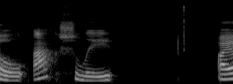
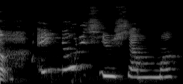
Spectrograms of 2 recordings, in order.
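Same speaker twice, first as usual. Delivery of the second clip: creepy voice; 10 semitones higher than usual. Pretend. Creepy playful voice.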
